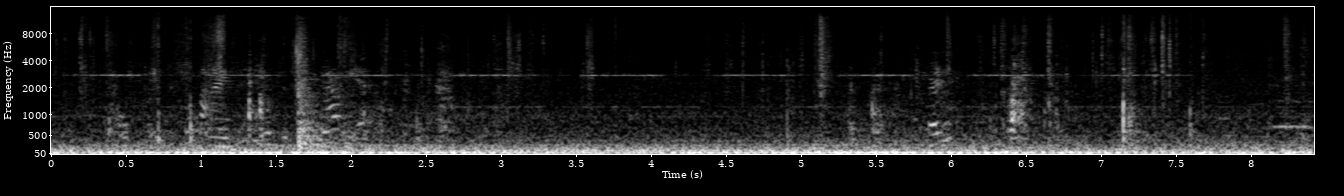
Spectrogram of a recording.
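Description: A dog's claws clicking and scrabbling on a concrete floor as it jumps for a ball and then runs off after it. Underneath is a steady low rumble, and a thin high tone keeps cutting in and out.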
